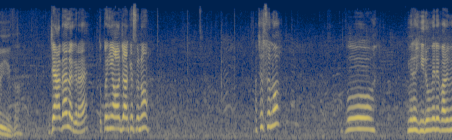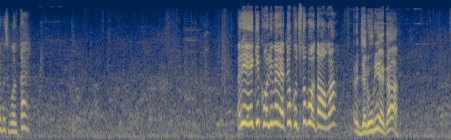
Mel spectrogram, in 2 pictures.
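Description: A woman talks calmly and then with animation, close by.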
